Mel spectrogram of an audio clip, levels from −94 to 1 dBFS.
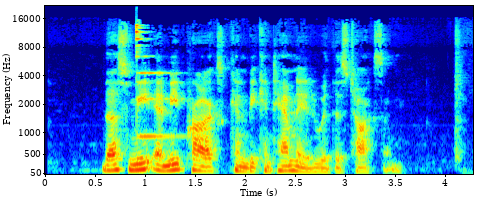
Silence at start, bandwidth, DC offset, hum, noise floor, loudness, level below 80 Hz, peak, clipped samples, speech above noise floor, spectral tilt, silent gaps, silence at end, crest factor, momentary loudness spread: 0.55 s; 16.5 kHz; under 0.1%; none; -57 dBFS; -18 LUFS; -52 dBFS; 0 dBFS; under 0.1%; 39 dB; -5 dB/octave; none; 0.1 s; 20 dB; 18 LU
